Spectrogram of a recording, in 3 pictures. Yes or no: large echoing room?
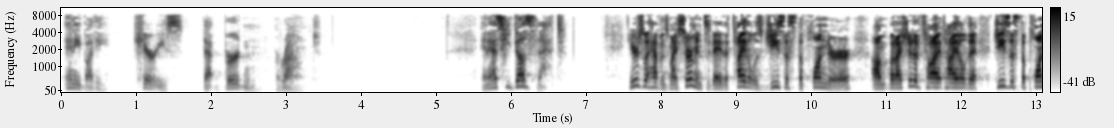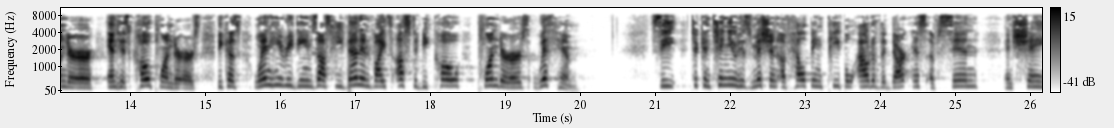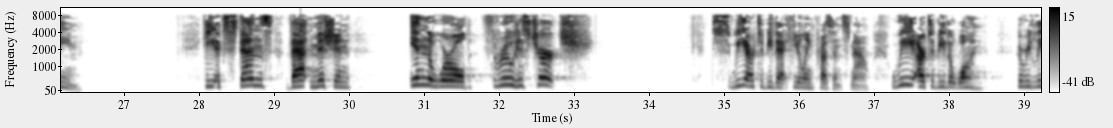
yes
